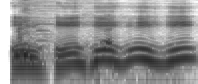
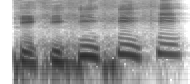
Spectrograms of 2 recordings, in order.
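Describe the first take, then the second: First: The laugh is in a deep, grand voice. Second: The laugh is in a high, feminine voice. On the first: "ഗംഭീര്യം" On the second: "ഇത് പെണ്ണിന്റെ വോയിസാ"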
